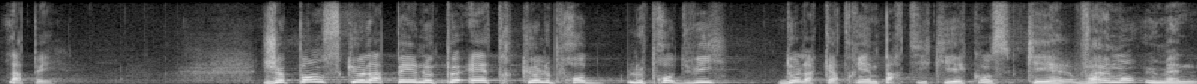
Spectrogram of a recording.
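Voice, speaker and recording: This man speaks at a very slow pace with an extremely high pitch. His intonation is lively. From Syria. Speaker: musician and composer. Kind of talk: talk to an audience. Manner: halting, with many restarts.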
